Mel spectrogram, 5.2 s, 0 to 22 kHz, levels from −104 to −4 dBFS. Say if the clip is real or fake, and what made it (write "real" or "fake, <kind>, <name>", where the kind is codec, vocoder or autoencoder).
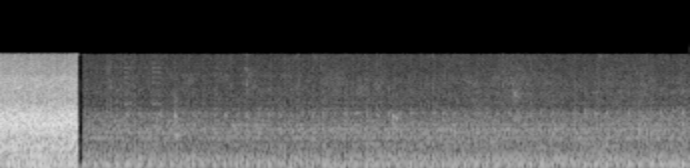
real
